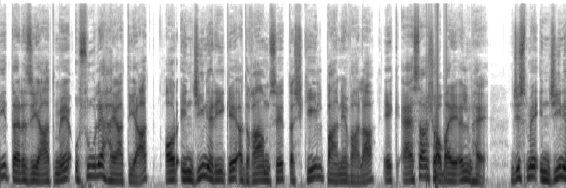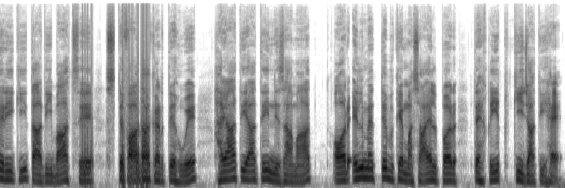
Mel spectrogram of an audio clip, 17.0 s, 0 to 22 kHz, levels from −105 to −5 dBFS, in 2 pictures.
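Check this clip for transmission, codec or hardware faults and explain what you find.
There's processor overload crackle in two bursts, from 6.39 to 6.69 s and again from 9.64 to 10.77 s. The processor kept missing its deadlines on short buffers of around 10 ms and replayed stale audio each time, so you hear a gritty, tearing crackle over the speech that clears when the load drops.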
